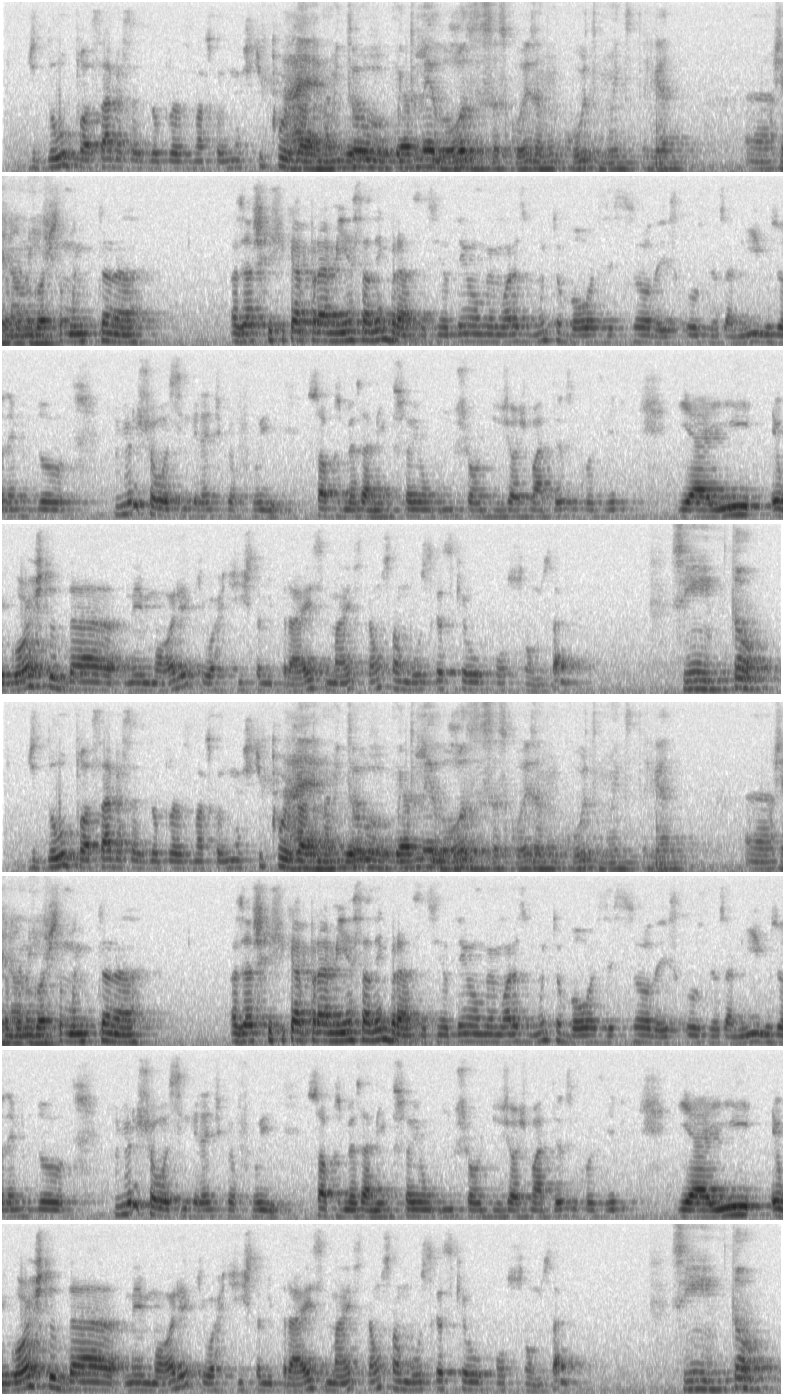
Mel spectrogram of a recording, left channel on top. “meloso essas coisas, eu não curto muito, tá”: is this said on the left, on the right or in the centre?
Left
